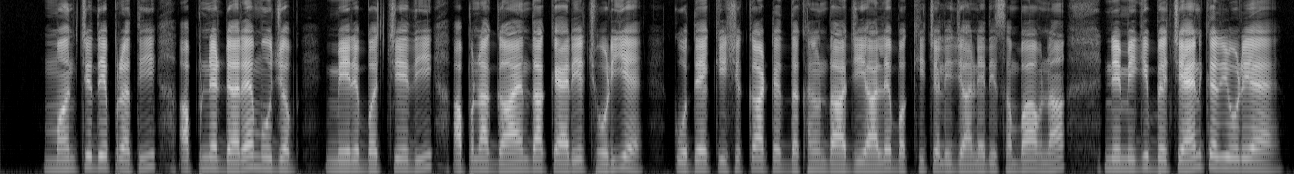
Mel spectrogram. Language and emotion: Dogri, fearful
